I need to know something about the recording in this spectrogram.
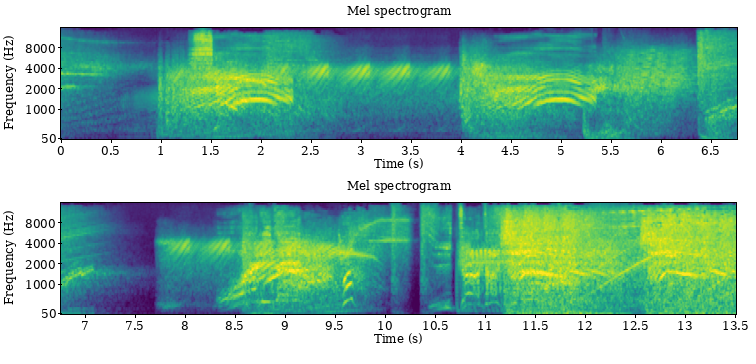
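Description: A young man's animated voice yells with effort.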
